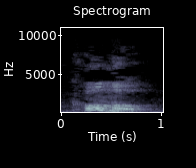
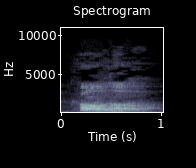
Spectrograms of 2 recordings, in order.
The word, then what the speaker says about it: como: The next word also ends in a vowel, so it's going to be pronounced como. Everybody say it out loud. Como.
